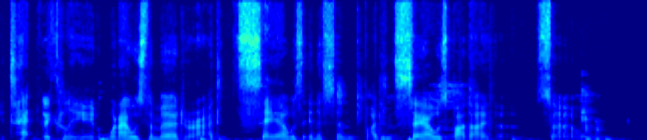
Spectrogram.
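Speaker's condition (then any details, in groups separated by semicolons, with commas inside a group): No condition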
